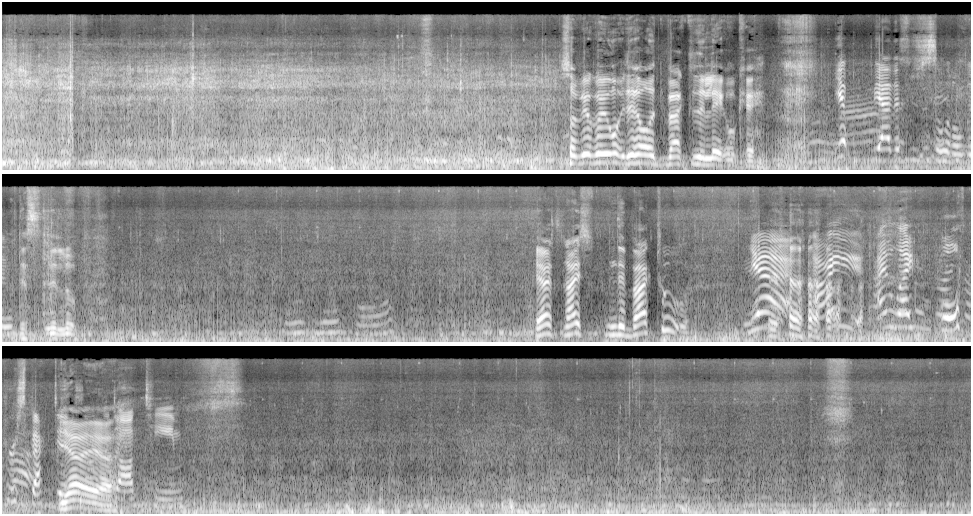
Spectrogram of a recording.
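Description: Sled dogs' paws patter on snow.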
